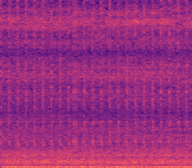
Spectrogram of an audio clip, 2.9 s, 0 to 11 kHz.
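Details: Old International Scout V8 left idling after the pushrod repair: busy, even idle with a steady low throb and no heavy knocking; ticking over normally.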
